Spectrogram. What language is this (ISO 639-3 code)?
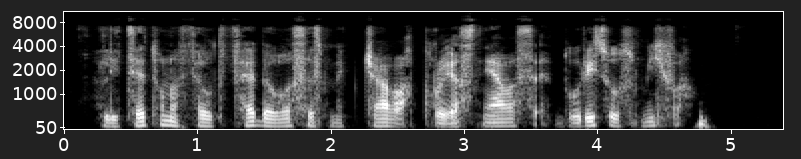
bul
